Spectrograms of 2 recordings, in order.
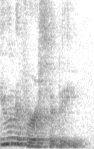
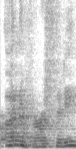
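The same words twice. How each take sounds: First: It starts with a Y sound. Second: It starts with a plain vowel sound. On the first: The speaker calls it right. "but university. We put a Y in there that isn't there" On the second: The speaker calls it wrong. "not university or university"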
